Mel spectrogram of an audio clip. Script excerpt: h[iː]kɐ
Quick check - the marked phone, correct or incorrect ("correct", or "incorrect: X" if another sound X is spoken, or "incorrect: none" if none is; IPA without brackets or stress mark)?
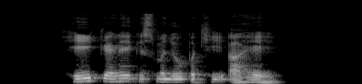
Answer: correct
